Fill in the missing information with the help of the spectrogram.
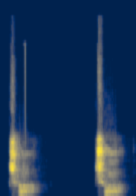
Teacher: This is always hard. This is always strong, always aspirated. Cha, cha. So when you put your palm in front of your mouth, you will feel your breath on your hand, on your palm.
